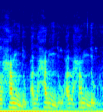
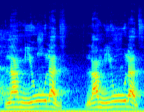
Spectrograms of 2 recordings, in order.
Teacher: মিম সাকিনকে গুন্না ছাড়া স্পষ্ট করে পড়তে হয় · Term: ইজহার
